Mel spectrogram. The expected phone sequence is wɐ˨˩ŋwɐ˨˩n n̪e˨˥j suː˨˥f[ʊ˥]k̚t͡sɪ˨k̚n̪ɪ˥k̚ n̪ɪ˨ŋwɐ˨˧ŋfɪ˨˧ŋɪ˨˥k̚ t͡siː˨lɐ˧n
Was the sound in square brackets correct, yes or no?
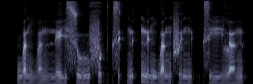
no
